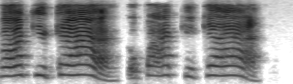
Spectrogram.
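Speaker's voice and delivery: put-on Boston accent, very high-pitched. Imitating someone who talks like he's from boston: boston accent. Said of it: "Why do you talk like you're from there?".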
